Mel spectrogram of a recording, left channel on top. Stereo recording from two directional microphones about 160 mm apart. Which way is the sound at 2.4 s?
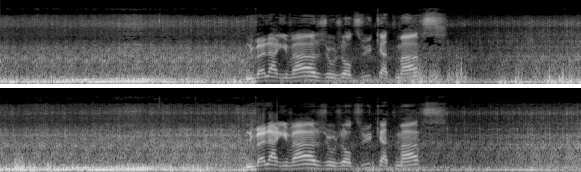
5° left (ahead or behind).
